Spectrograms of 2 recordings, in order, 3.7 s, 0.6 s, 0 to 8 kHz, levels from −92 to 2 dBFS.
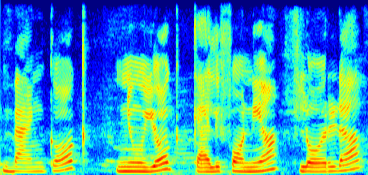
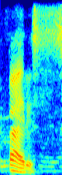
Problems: background sounds at intervals, background conversations at intervals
